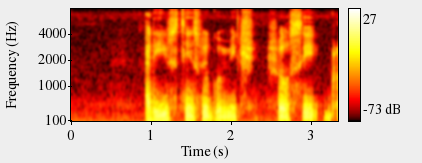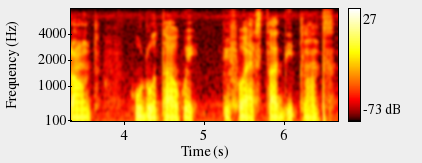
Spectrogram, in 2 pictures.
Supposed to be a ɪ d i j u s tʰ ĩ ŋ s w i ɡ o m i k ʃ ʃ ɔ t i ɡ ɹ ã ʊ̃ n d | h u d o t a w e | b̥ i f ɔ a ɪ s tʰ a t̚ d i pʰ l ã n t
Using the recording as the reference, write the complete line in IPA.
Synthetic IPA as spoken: a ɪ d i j u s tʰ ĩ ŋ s w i ɡ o m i k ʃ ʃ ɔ s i ɡ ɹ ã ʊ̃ n d | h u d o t a w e | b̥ i f ɔ a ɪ s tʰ a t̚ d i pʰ l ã n t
